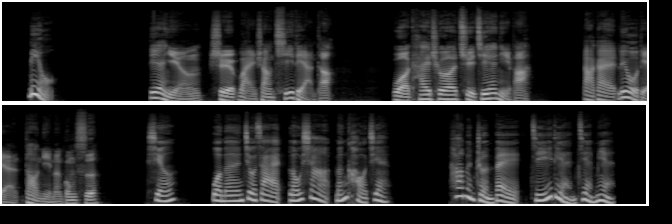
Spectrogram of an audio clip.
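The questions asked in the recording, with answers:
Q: 他们准备几点见面?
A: 6点左右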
